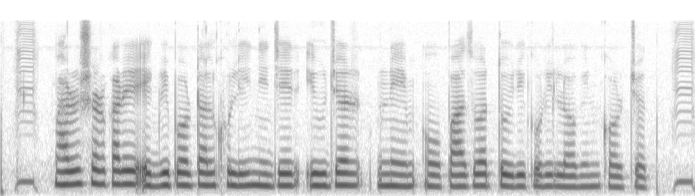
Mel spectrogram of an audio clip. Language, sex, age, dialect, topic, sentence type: Bengali, female, 25-30, Rajbangshi, agriculture, statement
